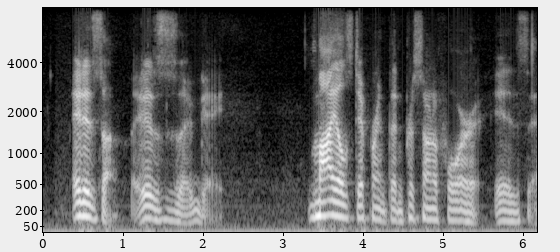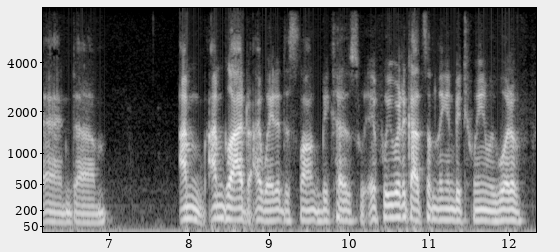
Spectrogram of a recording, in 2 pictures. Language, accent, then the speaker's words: English; California, United States; I'm Californian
